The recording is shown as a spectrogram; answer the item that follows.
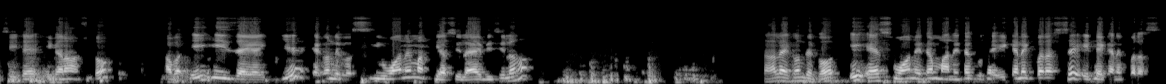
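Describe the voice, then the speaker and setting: A man's voice: medium pitch, fast talker, no room sound, poor audio. A man teaching a casual whiteboard lesson, explaining step by step and often checking that students follow.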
